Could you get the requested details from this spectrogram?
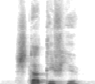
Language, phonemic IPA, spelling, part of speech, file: Dutch, /staˈtifjə/, statiefje, noun, Nl-statiefje.ogg
- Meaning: diminutive of statief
